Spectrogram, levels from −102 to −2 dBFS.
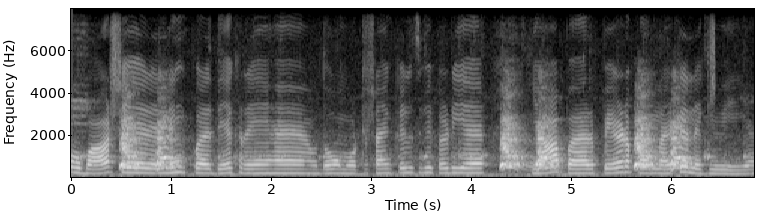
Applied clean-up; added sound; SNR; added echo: none; Bark; -2 dB; none.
